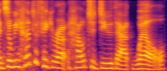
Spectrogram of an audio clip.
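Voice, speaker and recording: In a plain, everyday voice, a woman talks at a fairly quick pace with ordinary pitch variation, her sound dry and close with no echo over a quiet background. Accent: American. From US. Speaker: corporate governance executive. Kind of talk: conference presentation.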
